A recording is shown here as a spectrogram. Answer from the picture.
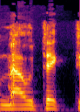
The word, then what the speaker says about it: NowTech: Il y a pas mal de gens qui m'ont dit ah on cherchait ta chaîne YouTube en écoutant, mais comme tu prononces NaoTech, nous on a cherché Nao N A O. Non, c'est Nao en anglais N O W T E C H TV.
